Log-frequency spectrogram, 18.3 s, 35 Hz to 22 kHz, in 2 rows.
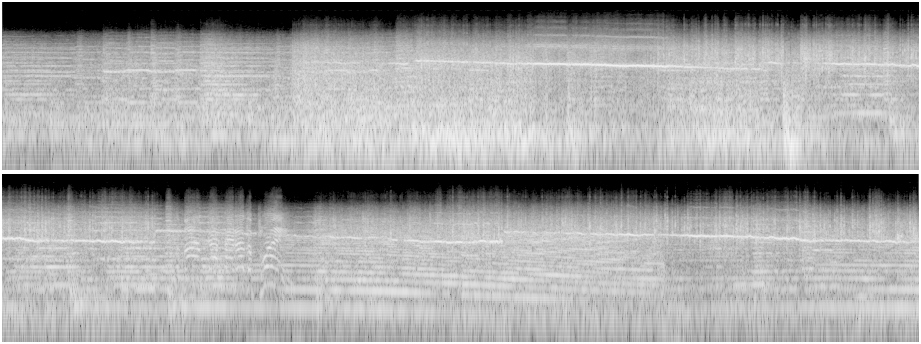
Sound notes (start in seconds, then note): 0.1 dramatic music; 2.9 guns banging; 14.3 plane crashing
